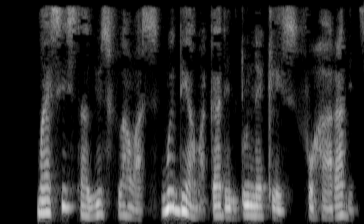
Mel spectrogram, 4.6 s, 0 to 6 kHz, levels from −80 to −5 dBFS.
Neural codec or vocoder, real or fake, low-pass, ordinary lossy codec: codec, 24 kHz, 1.2 kbps, DualCodec; fake; 5.4 kHz; MP3, 24 kbps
